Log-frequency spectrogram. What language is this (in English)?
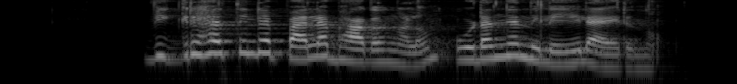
Malayalam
